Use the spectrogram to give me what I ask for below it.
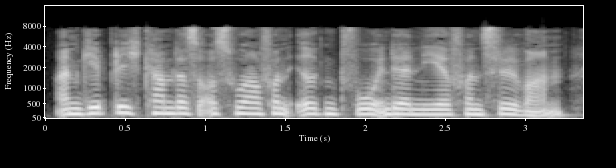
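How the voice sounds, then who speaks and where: An eager, secretive male archaeologist, read by a man in an audiobook, explaining his find in an earnest tone. The voice is husky and fairly high. The recording is dry and a little dull and lo-fi. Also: normal speed, darkish tone, no echo.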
